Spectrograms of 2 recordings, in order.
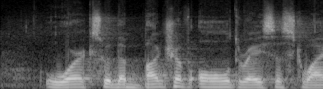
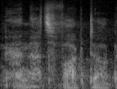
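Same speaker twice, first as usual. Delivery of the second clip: a hushed, breathy whisper; whispered sympathy; 3 semitones lower, 15 dB quieter than usual. Retold or imitated. The cop whispering in sympathy after hearing about KJ. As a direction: whisper it like a shocked aside.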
